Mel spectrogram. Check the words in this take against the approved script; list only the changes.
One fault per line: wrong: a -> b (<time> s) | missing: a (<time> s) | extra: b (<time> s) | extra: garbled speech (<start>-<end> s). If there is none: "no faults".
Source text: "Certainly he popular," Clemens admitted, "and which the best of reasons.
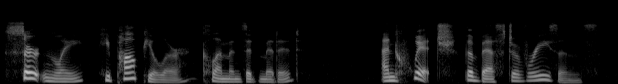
no faults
